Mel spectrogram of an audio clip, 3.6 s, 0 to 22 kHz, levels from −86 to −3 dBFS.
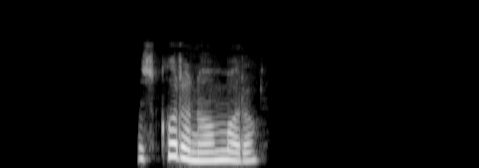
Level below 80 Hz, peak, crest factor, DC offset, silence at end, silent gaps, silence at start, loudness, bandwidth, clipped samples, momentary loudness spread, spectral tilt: -68 dBFS; -4 dBFS; 18 dB; under 0.1%; 1.65 s; none; 1.05 s; -17 LUFS; 6 kHz; under 0.1%; 16 LU; -9 dB/octave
